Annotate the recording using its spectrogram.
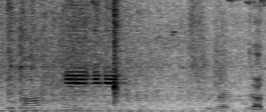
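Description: A motor vehicle engine running steadily close by, with a short, high-pitched horn beep about half a second in.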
